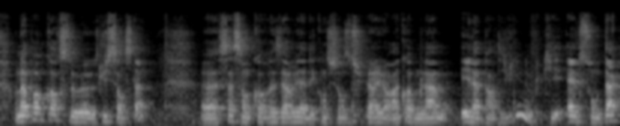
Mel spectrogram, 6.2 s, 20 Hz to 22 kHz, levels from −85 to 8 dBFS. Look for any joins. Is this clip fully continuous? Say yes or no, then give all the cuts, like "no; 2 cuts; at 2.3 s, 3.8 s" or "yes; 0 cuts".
no; 3 cuts; at 1.0 s, 3.5 s, 4.0 s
